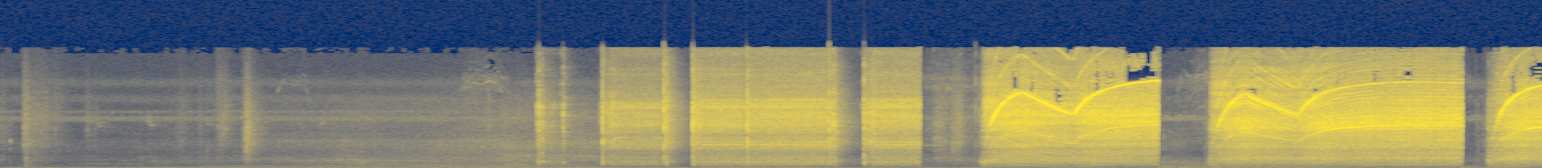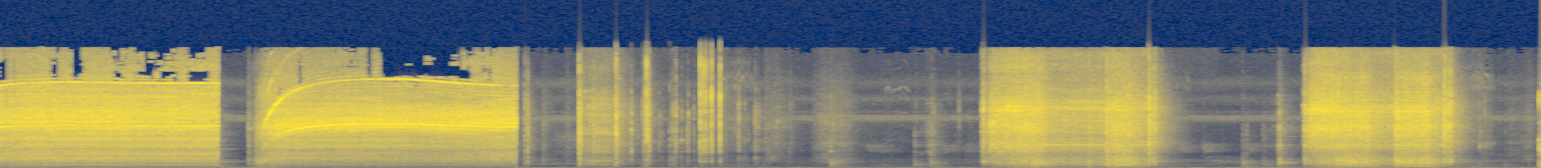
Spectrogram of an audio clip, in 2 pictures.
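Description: Cordless drill running in a series of trigger bursts while drilling mounting holes in a motorcycle's rear rack. The motor whines up to speed at the start of each run and dips in pitch as the bit bites. The longest, loudest runs come in the middle, with shorter ones before and near the end.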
